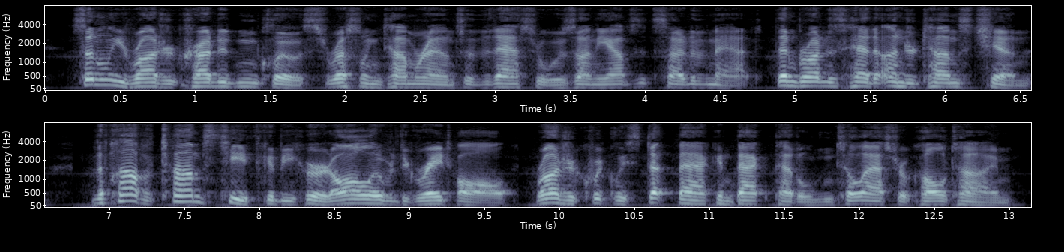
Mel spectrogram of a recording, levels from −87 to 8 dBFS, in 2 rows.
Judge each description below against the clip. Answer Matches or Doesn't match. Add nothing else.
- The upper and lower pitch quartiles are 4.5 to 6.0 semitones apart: Matches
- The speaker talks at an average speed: Doesn't match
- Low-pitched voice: Matches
